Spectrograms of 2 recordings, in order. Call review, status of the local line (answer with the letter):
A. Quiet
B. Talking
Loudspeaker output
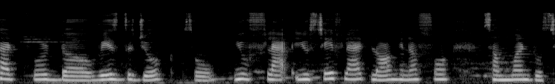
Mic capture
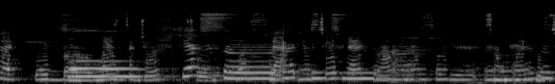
B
